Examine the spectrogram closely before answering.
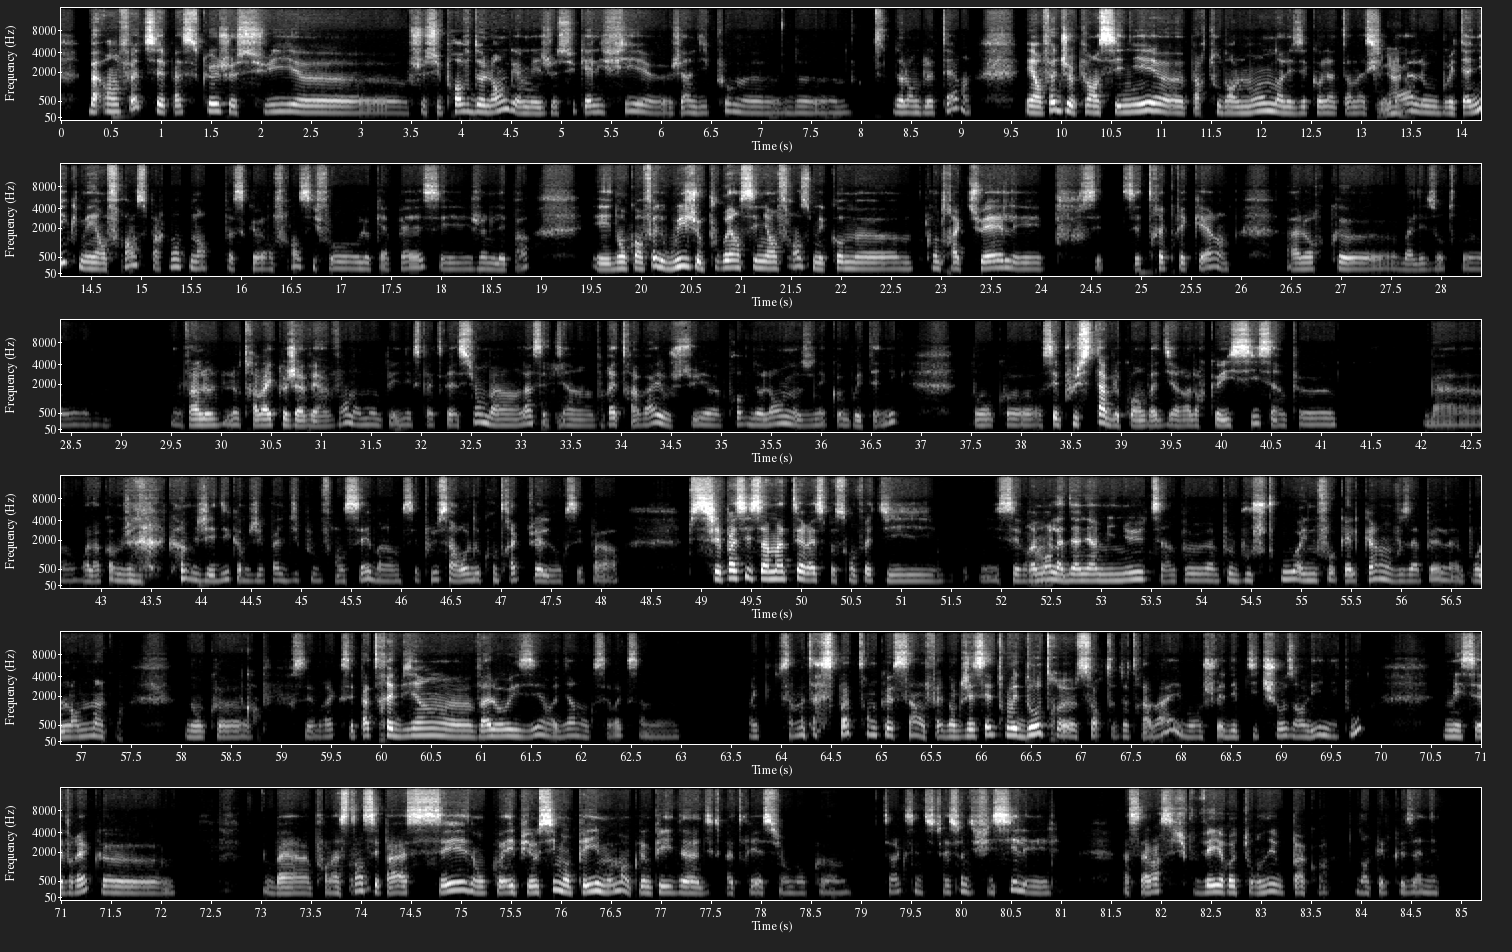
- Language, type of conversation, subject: French, advice, Faut-il changer de pays pour une vie meilleure ou rester pour préserver ses liens personnels ?
- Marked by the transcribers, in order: tapping; tsk; chuckle; laughing while speaking: "m'intéresse"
